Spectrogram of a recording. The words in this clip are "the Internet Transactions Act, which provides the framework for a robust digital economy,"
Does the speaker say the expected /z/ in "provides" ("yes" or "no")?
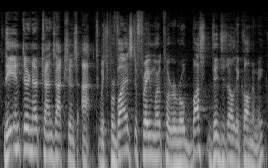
yes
